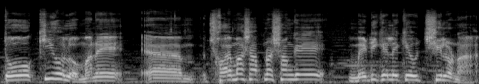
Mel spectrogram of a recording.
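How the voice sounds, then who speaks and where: A man's voice: high voice, big pitch swings, unhurried, fairly bright tone. A man with a Bangladeshi accent hosting an interview show, speaking reflectively and emphatically, repeating phrases for weight and mixing in English words. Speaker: radio show host and interviewer. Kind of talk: reflective monologue and interviewing a guest. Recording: music under the voice.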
